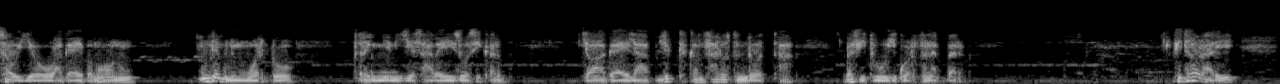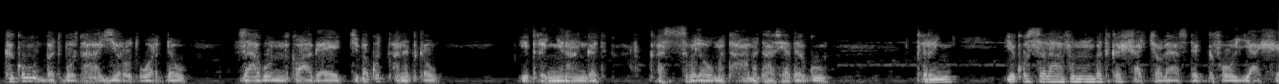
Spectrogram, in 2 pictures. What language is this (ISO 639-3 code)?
ara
